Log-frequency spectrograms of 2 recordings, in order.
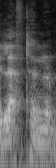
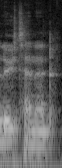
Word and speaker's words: Lieutenant: for the fact that in Britain we say left tenant rather than Lieutenant as well but to conclude I would say that by and large the British are wrong um because it's a French word and if you're spelling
